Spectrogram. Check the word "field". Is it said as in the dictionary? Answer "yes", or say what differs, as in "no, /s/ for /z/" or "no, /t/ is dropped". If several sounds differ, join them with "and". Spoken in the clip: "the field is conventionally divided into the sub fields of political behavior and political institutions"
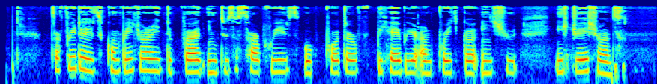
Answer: no, /l/ is dropped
